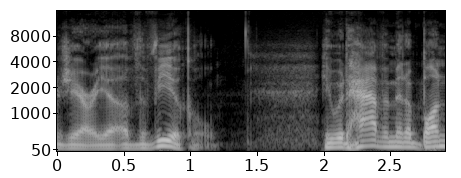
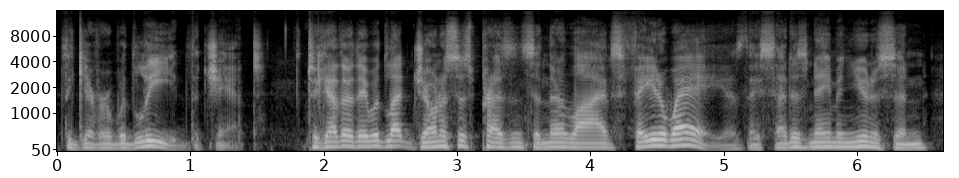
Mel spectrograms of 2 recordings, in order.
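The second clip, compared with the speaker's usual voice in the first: usual speaking voice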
